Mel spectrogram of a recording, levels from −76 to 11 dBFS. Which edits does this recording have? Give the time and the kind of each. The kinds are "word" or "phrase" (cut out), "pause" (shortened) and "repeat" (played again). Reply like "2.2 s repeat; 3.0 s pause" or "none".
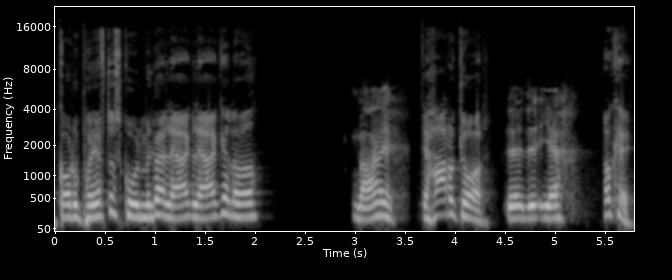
1.0 s word; 1.4 s repeat; 3.5 s pause; 4.4 s pause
